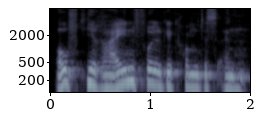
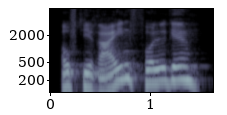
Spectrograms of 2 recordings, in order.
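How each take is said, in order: First: Said in the usual way. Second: Reihenfolge said slowly and leaned on, the phrase drawn out; slow down and hammer the word Reihenfolge; stress on Reihenfolge. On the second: Shown as a demonstration. Preacher stressing to the congregation that order matters: slow, weighted Reihenfolge.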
